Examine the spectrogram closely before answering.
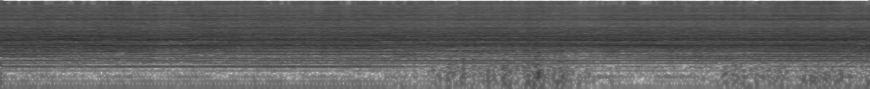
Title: Heat Pump Making Loud Noise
